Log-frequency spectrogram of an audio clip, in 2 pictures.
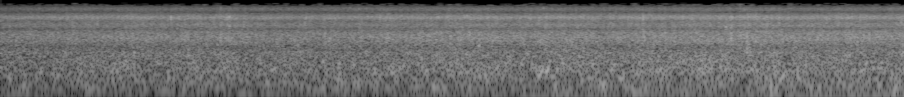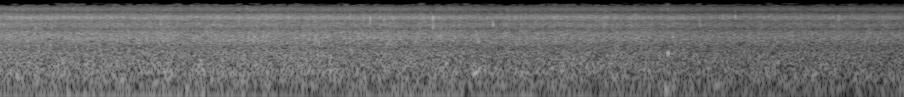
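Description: A fast, swollen brook in flood just off Primrose Lane rushes in a steady, dense roar like white noise, carrying debris and broken branches past at full speed, loud and unbroken throughout with no letup and no voices.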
